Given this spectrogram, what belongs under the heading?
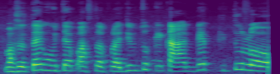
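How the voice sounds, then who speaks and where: A young woman, eight months pregnant, chatting casually in a vlog, slangy and quick to exclaim in surprise. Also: on the high side, fairly even intonation, a bit bright. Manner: chatty, slangy, with frequent startled religious exclamations. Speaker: vlogger. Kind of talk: casual chat.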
